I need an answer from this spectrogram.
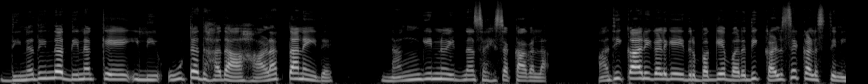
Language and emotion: Kannada, angry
